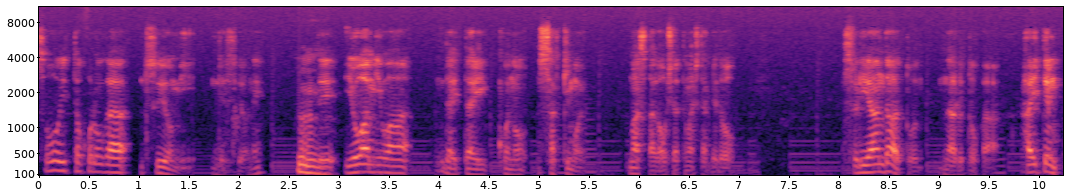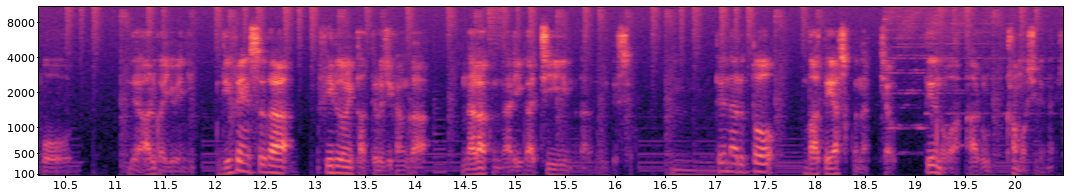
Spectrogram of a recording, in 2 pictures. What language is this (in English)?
Japanese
